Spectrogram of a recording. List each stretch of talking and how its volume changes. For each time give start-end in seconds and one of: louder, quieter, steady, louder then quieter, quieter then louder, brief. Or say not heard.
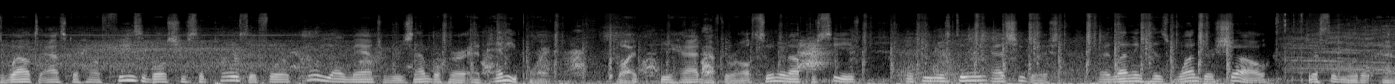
0.0-13.9 steady.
